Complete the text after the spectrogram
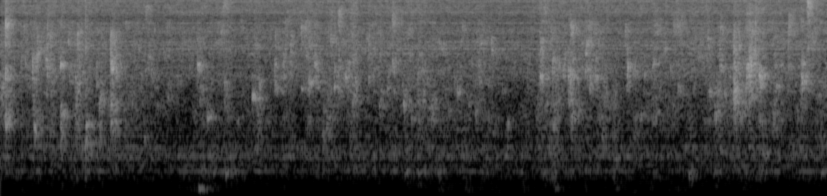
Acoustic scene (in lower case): restroom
